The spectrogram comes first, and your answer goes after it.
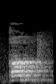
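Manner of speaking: "قط" cut to one syllable with a single t; light ta with sukun. Shown as a demonstration. Teacher showing students the short variant, "قط" pronounced qat. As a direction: say "قط" as qat, no final vowel. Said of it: "بتخفيف الطاء مع السكون".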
